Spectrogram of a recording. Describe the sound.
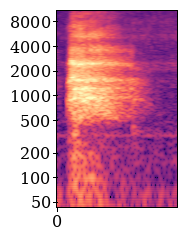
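A speaker imitates a deep inhalation that fills the lungs: one long, loud, breathy intake that swells quickly, then trails away over about a second.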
